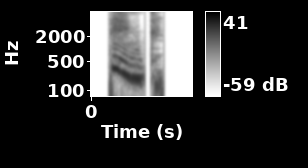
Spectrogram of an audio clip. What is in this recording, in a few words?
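"pink", British English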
